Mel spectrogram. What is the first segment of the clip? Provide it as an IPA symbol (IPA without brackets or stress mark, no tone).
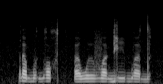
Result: ɾ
